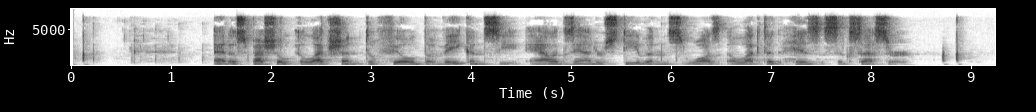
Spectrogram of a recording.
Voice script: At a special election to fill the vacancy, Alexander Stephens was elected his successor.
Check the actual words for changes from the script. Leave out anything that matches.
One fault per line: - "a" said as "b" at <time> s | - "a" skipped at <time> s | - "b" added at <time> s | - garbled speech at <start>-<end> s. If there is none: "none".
none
